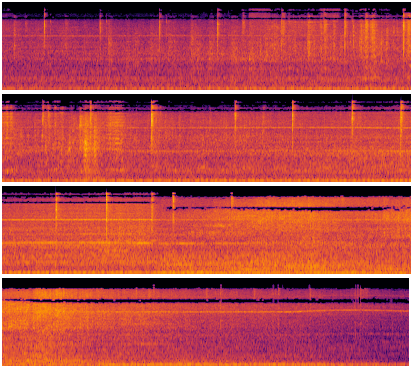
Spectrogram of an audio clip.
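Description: A slow freight train of flatcars rolling past, the wheels clicking at even intervals over the rail joints. Two diesel locomotives follow with a low engine drone, which is loudest about two-thirds of the way through as they pass.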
